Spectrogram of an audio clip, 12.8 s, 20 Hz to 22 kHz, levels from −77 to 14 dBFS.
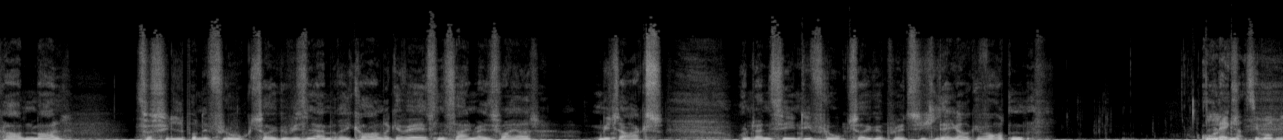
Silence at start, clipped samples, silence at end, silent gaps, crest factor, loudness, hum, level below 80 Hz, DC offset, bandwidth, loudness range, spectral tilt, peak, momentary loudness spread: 0 s; under 0.1%; 0 s; none; 14 dB; -19 LUFS; none; -34 dBFS; under 0.1%; 18 kHz; 3 LU; -6 dB/octave; -2 dBFS; 7 LU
